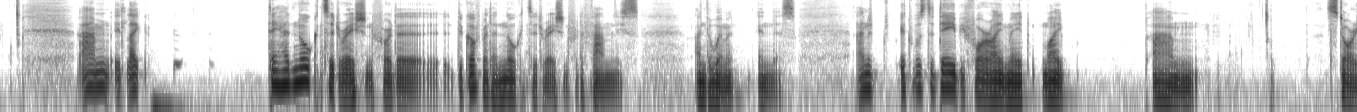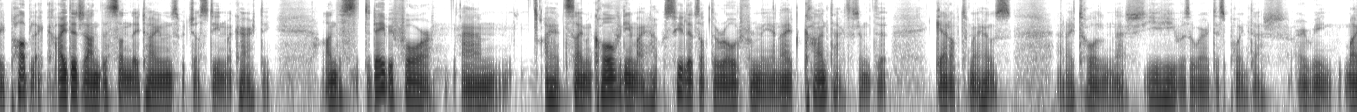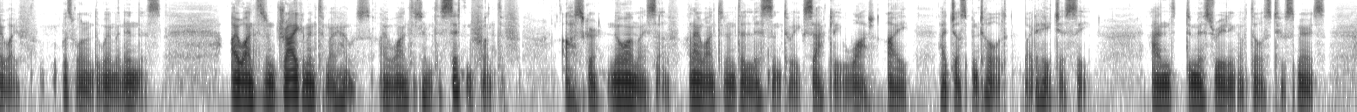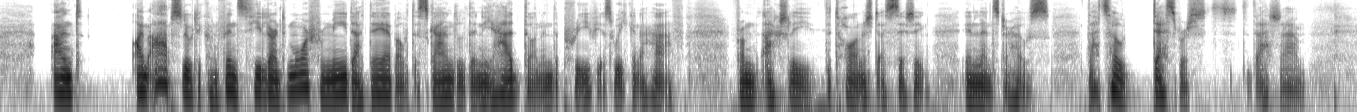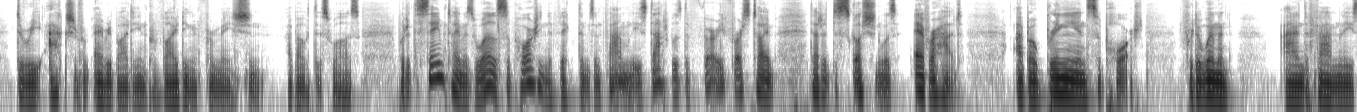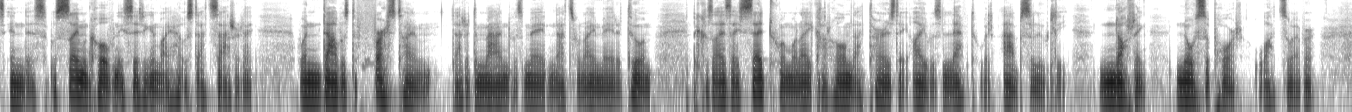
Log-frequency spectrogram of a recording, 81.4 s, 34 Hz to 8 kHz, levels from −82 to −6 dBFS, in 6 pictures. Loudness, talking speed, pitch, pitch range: -26 LUFS, 205 wpm, 75 Hz, 65-95 Hz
